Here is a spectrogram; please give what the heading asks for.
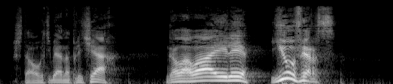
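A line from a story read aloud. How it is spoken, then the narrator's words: Shouting. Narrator (Russian): закричал долговязый Джон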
